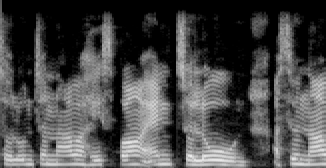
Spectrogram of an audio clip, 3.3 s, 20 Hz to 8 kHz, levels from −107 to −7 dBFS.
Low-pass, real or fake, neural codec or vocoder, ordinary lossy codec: 7.2 kHz; real; none; none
